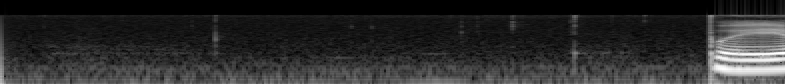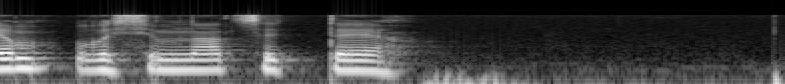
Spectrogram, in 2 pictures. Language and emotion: Russian, neutral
